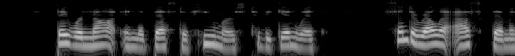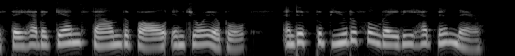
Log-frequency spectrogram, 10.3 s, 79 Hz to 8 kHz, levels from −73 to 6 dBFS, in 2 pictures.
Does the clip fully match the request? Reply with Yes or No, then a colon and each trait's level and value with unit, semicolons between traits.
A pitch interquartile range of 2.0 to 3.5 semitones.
No: average, 4.2 semitones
